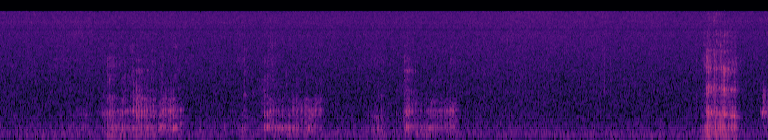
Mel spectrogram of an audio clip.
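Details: Bulldog named Tulip giving gobbling growls and snarls, several warbling, throaty bursts of one to two seconds spaced apart, ending in a louder burst; quiet room otherwise.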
